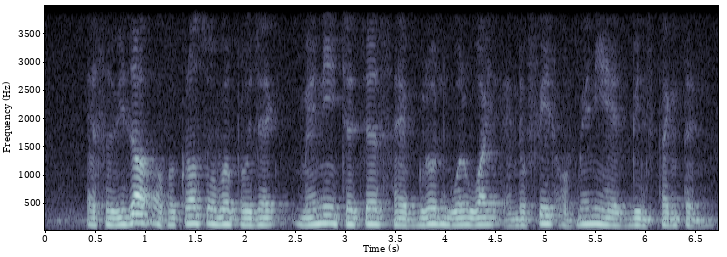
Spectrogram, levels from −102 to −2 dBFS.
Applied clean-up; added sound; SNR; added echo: none; none; none; none.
